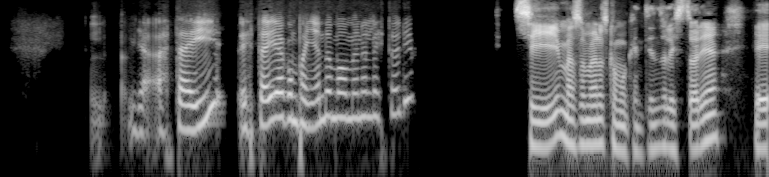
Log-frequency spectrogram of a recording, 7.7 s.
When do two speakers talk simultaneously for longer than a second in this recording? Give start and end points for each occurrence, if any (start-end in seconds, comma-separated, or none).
none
